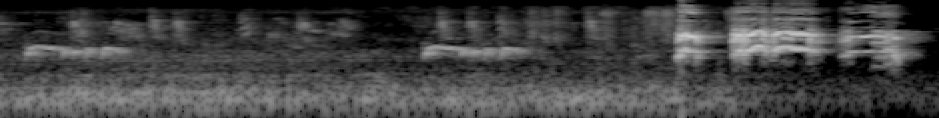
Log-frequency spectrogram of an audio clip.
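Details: Tame captive red junglefowl from Sumatra, crowing in turn with birds sharing the same cage. Two soft tonal notes from another bird, then a loud, hoarse crow sharply split into three syllables.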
